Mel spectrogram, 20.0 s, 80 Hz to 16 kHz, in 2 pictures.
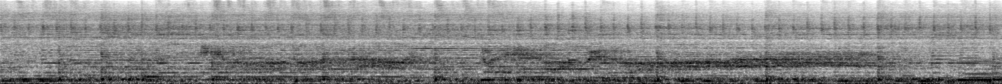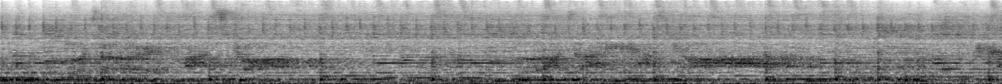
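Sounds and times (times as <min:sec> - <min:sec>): distorted electric guitars: 0:00.0 - 0:20.0
fast drumming: 0:00.0 - 0:20.0.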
